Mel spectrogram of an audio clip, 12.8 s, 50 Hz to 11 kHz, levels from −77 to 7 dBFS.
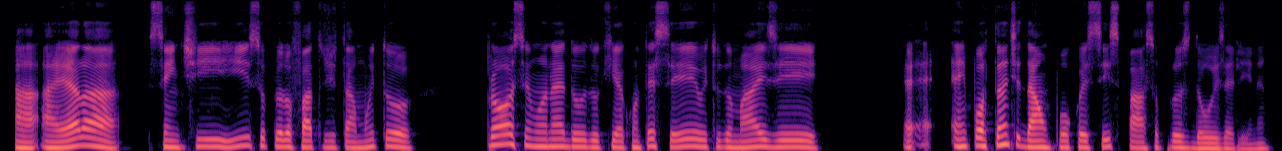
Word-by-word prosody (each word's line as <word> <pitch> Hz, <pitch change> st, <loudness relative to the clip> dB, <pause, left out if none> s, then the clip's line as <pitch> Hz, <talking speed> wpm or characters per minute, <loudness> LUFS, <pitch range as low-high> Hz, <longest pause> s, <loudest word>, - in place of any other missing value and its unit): A 130 Hz, 0 st, +2 dB
a 130 Hz, -, +4 dB
ela 150 Hz, -2 st, +4 dB, 0.3 s
sentir 140 Hz, +1 st, -2 dB, 0.5 s
isso 165 Hz, -1 st, -4 dB
pelo 150 Hz, -1 st, +1 dB
fato 140 Hz, +2 st, -1 dB
de 135 Hz, -, -3 dB
estar 130 Hz, 0 st, -3 dB
muito 145 Hz, 0 st, 0 dB, 0.7 s
próximo, 185 Hz, -4 st, +1 dB
né, 155 Hz, 0 st, +1 dB
do-do 145 Hz, -1 st, 0 dB
do -, -, -1 dB
que 135 Hz, +2 st, -4 dB
aconteceu 150 Hz, +3 st, -1 dB
e -, -, -1 dB
tudo 140 Hz, -1 st, -3 dB
mais 140 Hz, +2 st, +1 dB
e, 145 Hz, -3 st, +1 dB, 0.8 s
eh, -, -, -5 dB, 0.2 s
é 155 Hz, -, +1 dB
importante 175 Hz, +4 st, +3 dB
dar 140 Hz, -3 st, +4 dB
um 140 Hz, -1 st, +2 dB
pouco 140 Hz, +1 st, -2 dB
esse 135 Hz, +2 st, -1 dB
espaço 130 Hz, -3 st, -3 dB
para 135 Hz, +2 st, -6 dB
os 130 Hz, -2 st, +1 dB
dois 115 Hz, -1 st, +1 dB
ali, 110 Hz, -2 st, -5 dB
né. 110 Hz, +1 st, -5 dB
140 Hz, 155 wpm, -23 LUFS, 130-155 Hz, 0.8 s, a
